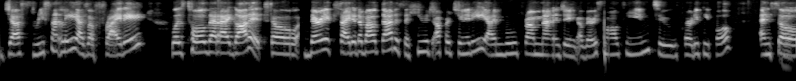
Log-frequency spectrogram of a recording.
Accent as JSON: {"language": "English", "country": "Jamaica", "tie": "born or raised there", "said": "I grew up in Jamaica, West Indies"}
